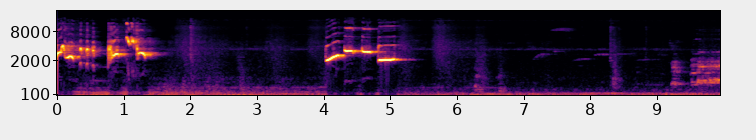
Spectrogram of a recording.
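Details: Orange-headed thrush song played to lure a reluctant male into singing: two bursts of loud whistled, slurred notes with sharp rising and falling sweeps, separated by quiet, over a low hum; a faint chirp near the end.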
